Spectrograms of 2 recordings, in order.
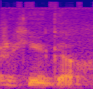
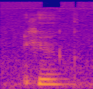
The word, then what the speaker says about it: Hugo: that is Les Misérables by Victor Hugo, or Victor Hugo. I feel like the French don't pronounce the H.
